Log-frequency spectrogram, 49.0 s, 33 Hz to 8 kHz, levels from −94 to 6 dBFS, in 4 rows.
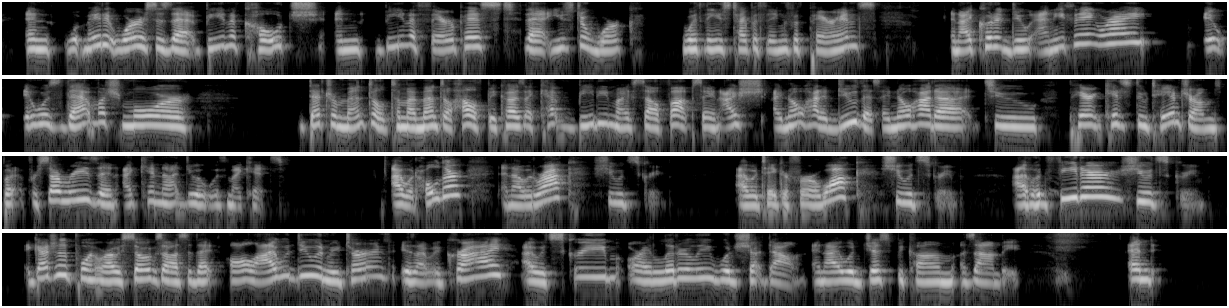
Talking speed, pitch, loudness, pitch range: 175 wpm, 235 Hz, -25 LUFS, 215-275 Hz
